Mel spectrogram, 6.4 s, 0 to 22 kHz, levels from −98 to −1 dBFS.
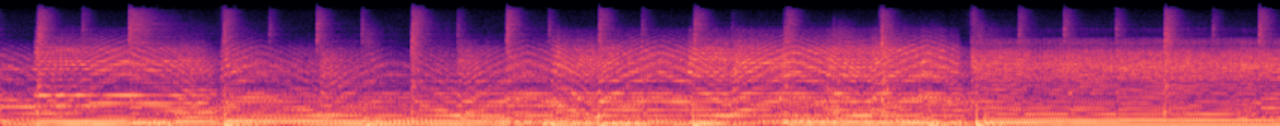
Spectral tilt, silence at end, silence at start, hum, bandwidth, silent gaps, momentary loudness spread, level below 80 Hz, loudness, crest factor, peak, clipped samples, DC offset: -6 dB/octave; 0 s; 0 s; none; 16 kHz; none; 3 LU; -24 dBFS; -18 LUFS; 14 dB; -4 dBFS; under 0.1%; under 0.1%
